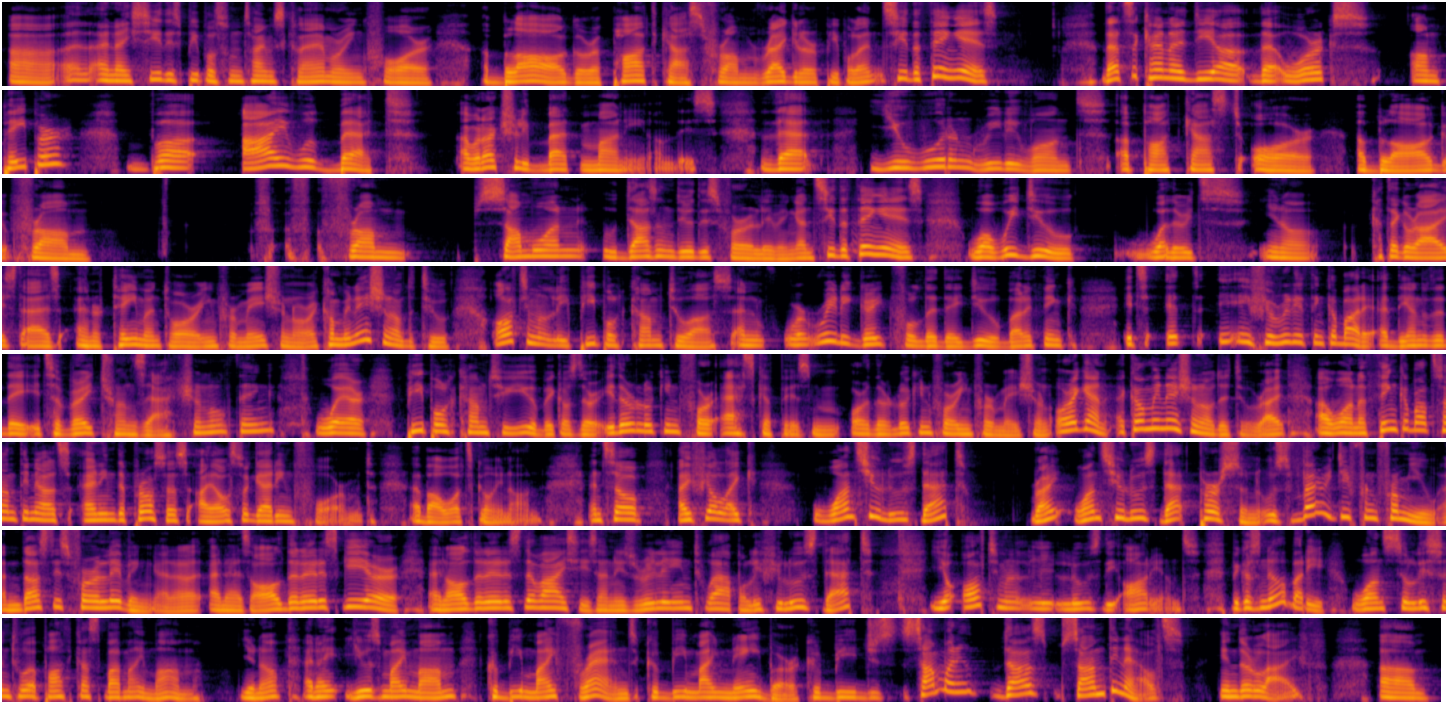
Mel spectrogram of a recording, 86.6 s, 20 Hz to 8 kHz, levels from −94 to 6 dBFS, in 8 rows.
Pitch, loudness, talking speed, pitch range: 145 Hz, -21 LUFS, 175 wpm, 125-175 Hz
